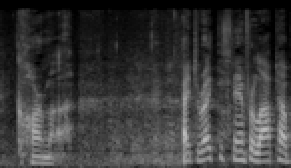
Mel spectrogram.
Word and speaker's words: CCRMA: by the way that shortens the CCRMA in this pronounced Karma I direct the Stanford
